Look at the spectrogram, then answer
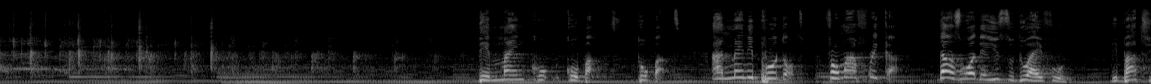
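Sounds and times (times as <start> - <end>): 
audience clapping: 0.0 - 5.0
speech: 4.8 - 11.5.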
